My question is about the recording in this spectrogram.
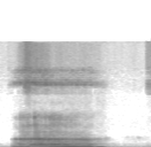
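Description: A man's low, drawn-out "uhh" voiced between sentences, held about a second and then stopping.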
